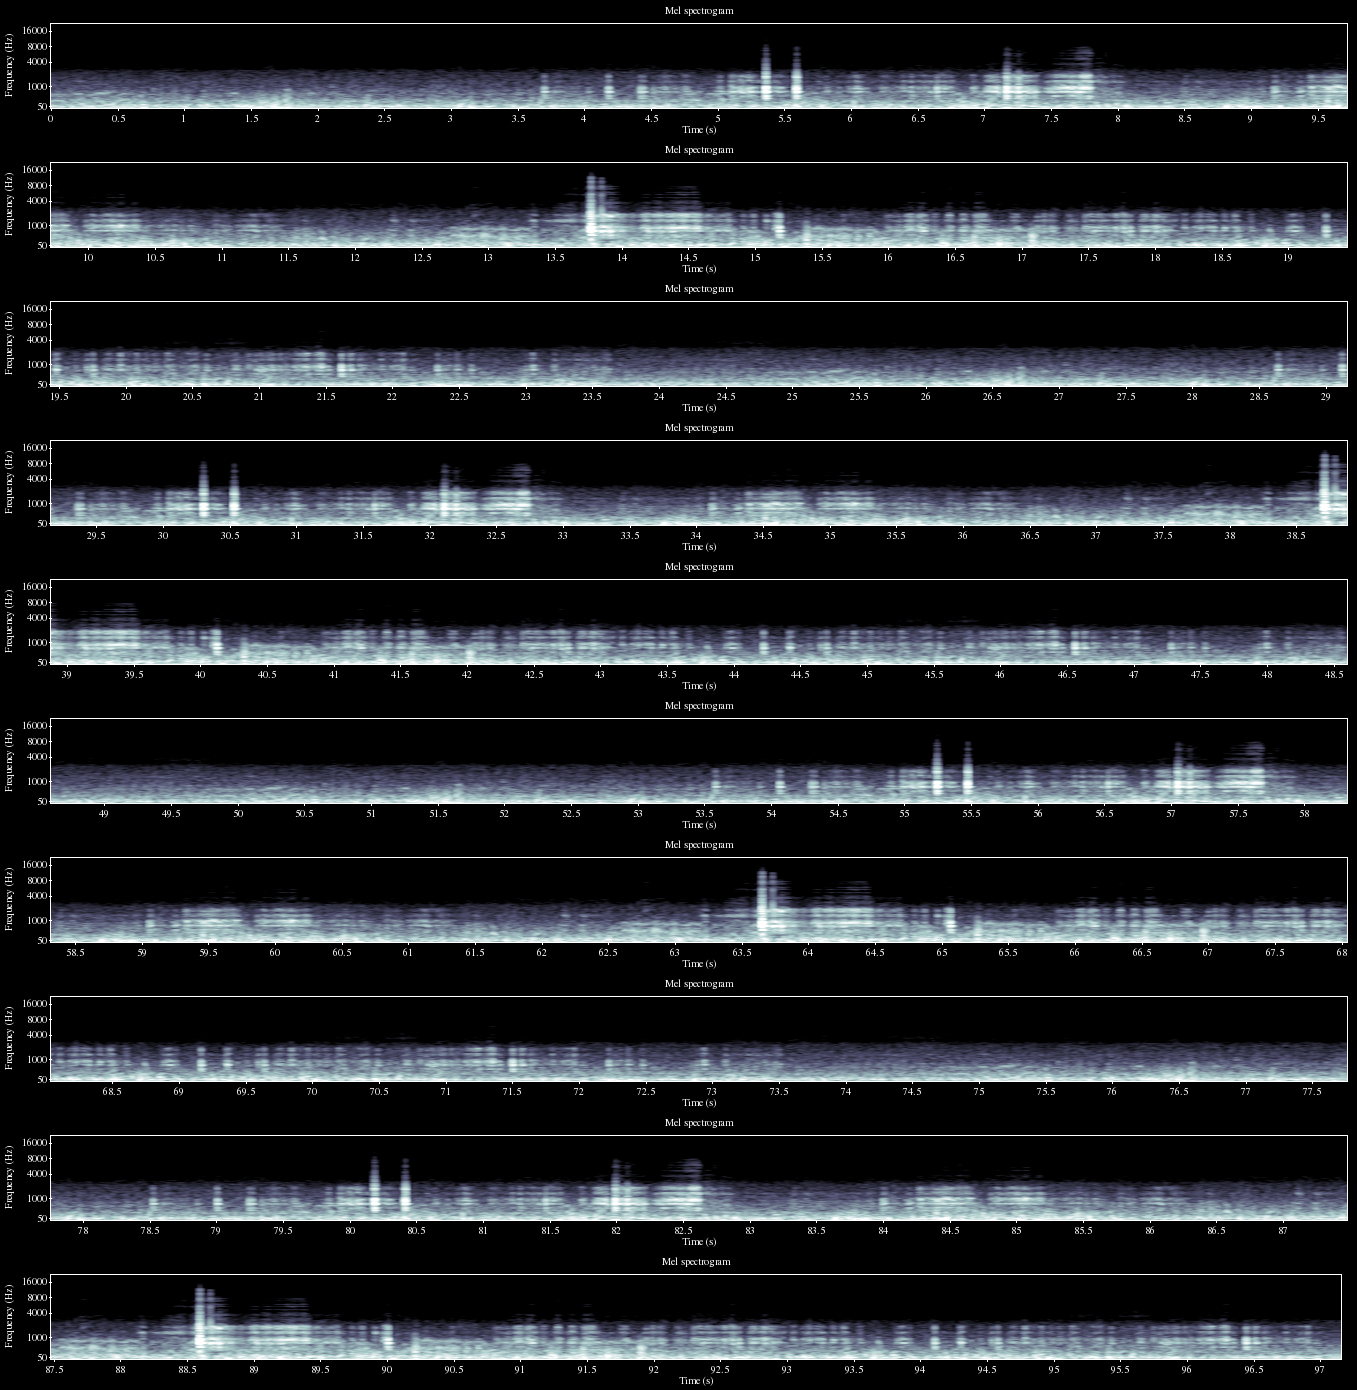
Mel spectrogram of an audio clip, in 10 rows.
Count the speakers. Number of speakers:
0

